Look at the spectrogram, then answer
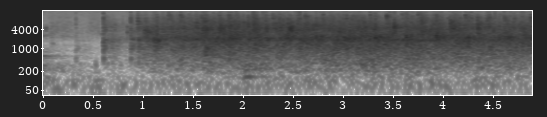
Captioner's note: audience applauding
